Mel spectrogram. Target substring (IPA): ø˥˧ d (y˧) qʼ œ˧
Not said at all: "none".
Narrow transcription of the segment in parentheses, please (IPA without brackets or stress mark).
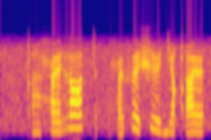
y˧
